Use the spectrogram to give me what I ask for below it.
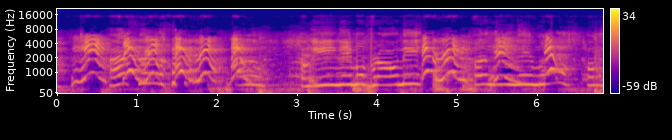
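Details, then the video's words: Puppies of the street, hungry and looking for their mother, whine continuously. Short peaked yelps repeat rapidly over a sustained lower whine, with several pups crying together throughout. "CRYING DOG"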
